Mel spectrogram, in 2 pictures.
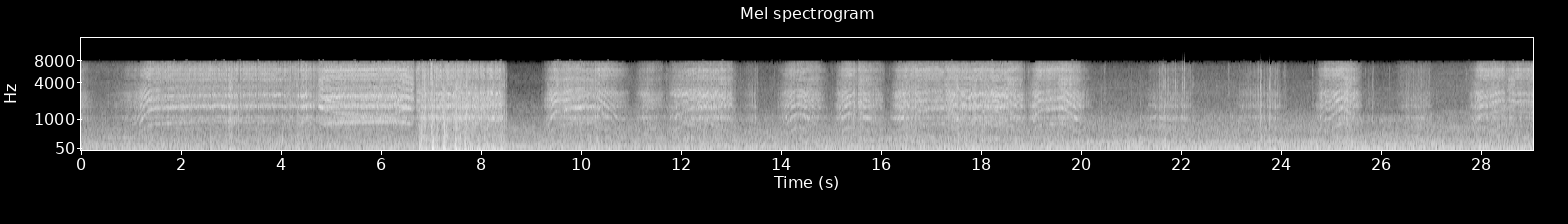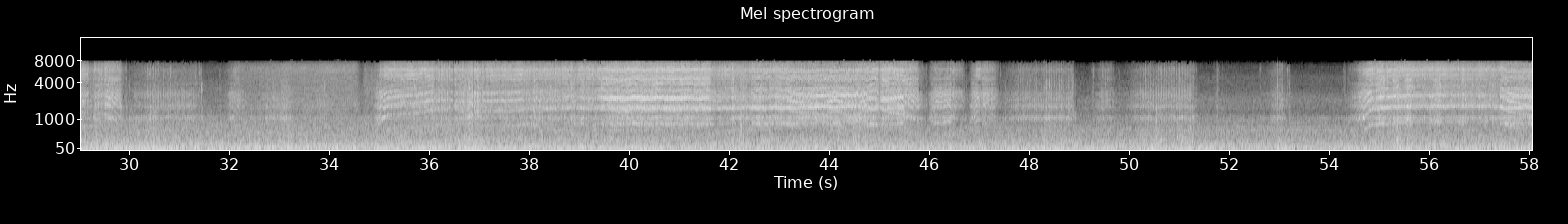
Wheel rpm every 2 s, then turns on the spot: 70, 230, 210, 200, 100, 70, 80, 90, 150, 130, 30, 30, 50, 20, 150, 40, 20, 70, 190, 200, 210, 210, 160, 50, 30, 30, 10, 120, 230.
20-26 30-34 46-48 50-54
